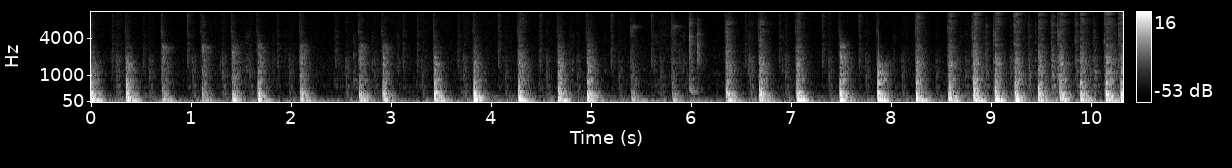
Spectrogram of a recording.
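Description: Filtered white noise from a synth, chopped into short percussive bursts that pulse in a quick, steady rhythm, each hit with a thumpy low end and a hissy top, with no voices.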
